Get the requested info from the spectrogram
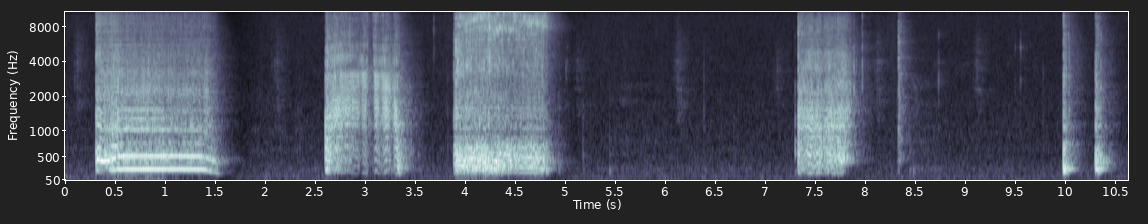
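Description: Fake fart noises blown with the lips and mouth: about six separate blasts. The first is a long, pitched buzz, and the last two are short and quick near the end.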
